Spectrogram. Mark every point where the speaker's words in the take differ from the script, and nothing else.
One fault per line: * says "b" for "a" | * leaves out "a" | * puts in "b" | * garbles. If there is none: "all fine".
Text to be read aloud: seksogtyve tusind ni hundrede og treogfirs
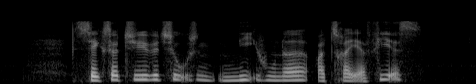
all fine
